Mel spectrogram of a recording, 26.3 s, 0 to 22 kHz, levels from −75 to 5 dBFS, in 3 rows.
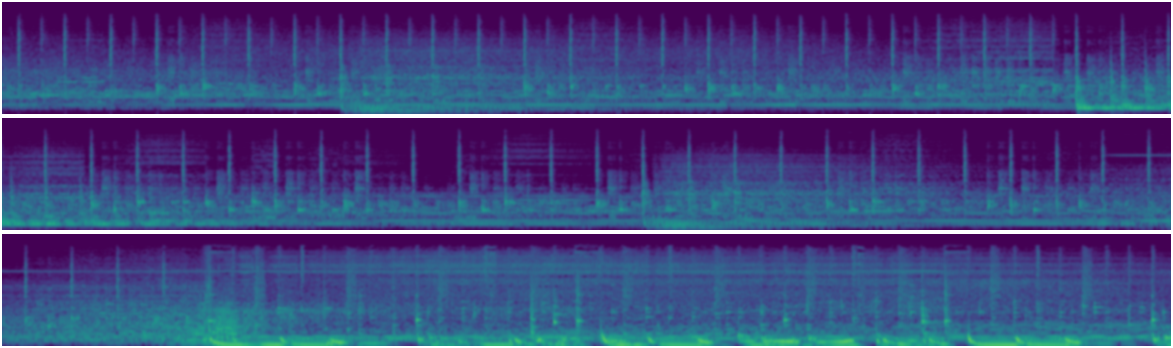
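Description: A feedback whistle runs from 16.98 to 24.69 s: a thin, steady 6.4 kHz tone sitting roughly 20 dB below the sound and swelling and fading slowly in level, likely from a loudspeaker-to-microphone loop held just short of runaway, unlike fixed electrical interference, which stays perfectly constant.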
